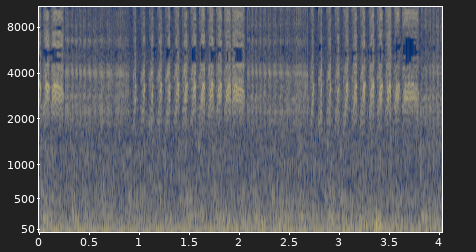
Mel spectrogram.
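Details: Cicada song announcing summer in Vietnam: two quick bursts of rapid, pulsating high buzzing, each about a second long, separated by a brief lull.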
